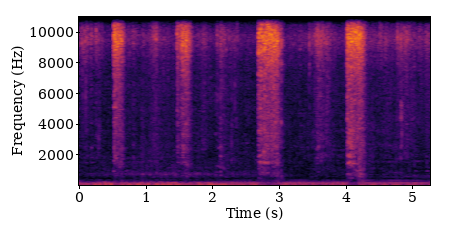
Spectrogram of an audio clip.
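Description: A shovel scraping and slopping through wet concrete mix on a floor, in four separate strokes about a second apart, over a steady low hum.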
